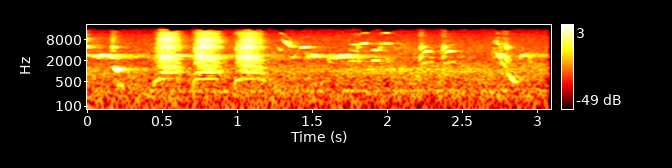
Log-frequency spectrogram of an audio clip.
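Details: Tui in a cabbage tree over a driveway in dense suburban housing, another bird answering: a short whistle, then three breathy wheezing bursts, followed by scattered thin sweeping notes and clicks.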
